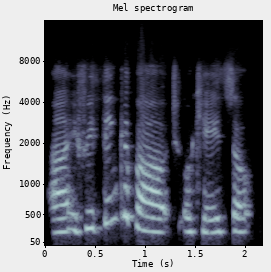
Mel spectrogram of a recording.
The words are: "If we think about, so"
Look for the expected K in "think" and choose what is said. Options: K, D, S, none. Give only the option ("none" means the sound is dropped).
K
